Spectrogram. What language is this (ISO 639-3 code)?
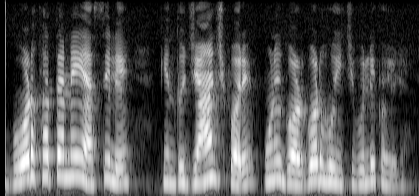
ori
